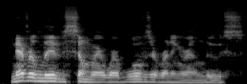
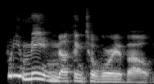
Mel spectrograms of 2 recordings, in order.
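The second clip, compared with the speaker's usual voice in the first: high, loud disbelieving outburst; can't believe what he's hearing; incredulous; 5 semitones higher, 6 dB louder than usual. Acted. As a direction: banker outraged at the villain's calm. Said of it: "asked incredulously".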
